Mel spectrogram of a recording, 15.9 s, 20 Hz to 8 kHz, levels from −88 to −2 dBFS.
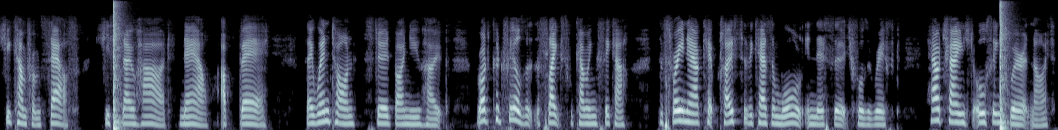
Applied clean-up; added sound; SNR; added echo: none; Cupboard open or close / Drawer open or close; 0 dB; none.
